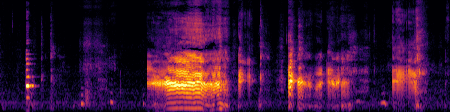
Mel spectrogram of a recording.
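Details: Pet dog making funny noises and faces indoors: a loud, drawn-out harmonic groaning growl of about two seconds, followed by shorter grumbling and snuffling bursts, with brief clicks and quiet pauses between.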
